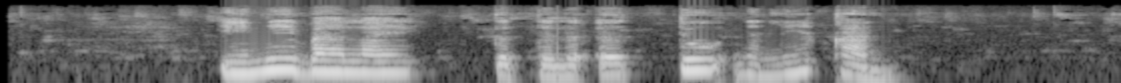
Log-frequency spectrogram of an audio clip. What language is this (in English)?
Taroko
